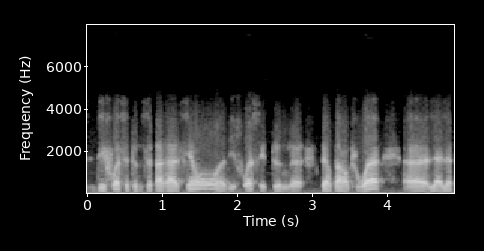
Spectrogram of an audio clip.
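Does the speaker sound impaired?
No.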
